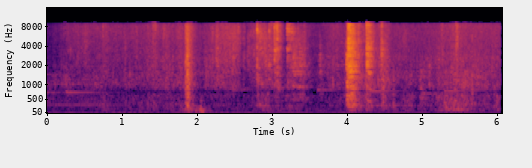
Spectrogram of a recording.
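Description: Clothes being pulled off and flung about: several quick, sharp fabric swishes and knocks at irregular times, the loudest about four seconds in.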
